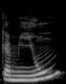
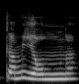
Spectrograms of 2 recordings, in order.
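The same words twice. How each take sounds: First: The final n is nasalized, not pronounced. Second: The final n is clearly pronounced. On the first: The speaker calls it wrong. "on ne dit pas camion" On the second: The speaker calls it right. "on prononce le N"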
